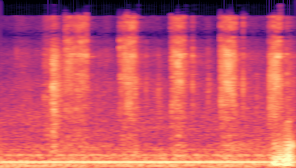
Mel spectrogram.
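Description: A ratchet wrench tightening bolts during a car brake job gives several bursts of rapid clicking over a steady low hum, close and moderately loud, with a heavier clunk near the end.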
